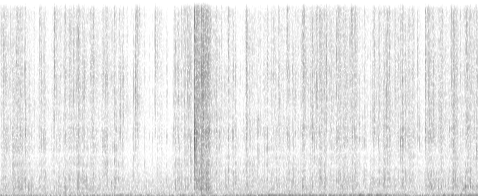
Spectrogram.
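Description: Thin plastic packaging bag around a phone charger crinkling as it is handled, with one louder crackle about two seconds in.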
